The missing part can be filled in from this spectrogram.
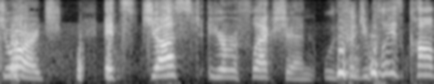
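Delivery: very loud, high-pitched exasperated yelling. Retelling how Ethel yelled at George for attacking the window: Ethel's yelling, acted out. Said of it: "I could see Ethel yelling at him".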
